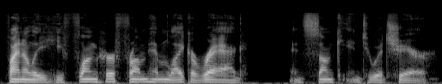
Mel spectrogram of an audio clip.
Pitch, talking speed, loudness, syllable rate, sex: 105 Hz, 190 wpm, -23 LUFS, 4.3 syllables/s, male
